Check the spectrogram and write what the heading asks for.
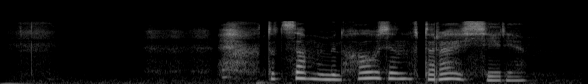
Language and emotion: Russian, sad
